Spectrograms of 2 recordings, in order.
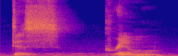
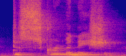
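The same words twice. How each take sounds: First: "Discrimination" slowly broken into five separate syllables. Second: "Discrimination" as one word, higher, with "scrim" stressed; second-syllable stress. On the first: Teacher asking learners to listen and repeat, syllable by syllable. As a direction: sound out "Discrimination" with gaps between syllables. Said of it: "Listen and repeat". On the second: Teacher repeating the whole word for learners, second syllable stressed. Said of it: "Put the stress on the second syllable". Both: Shown as a demonstration.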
